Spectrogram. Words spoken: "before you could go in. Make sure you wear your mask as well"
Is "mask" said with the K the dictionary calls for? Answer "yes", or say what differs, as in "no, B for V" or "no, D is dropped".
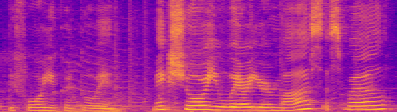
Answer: no, K is dropped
